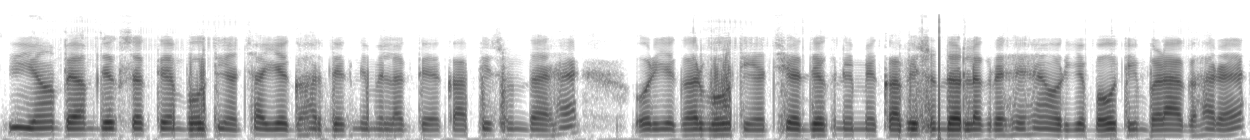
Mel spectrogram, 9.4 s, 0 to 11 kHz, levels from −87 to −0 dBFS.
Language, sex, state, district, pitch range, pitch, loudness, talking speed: Maithili, male, Bihar, Saharsa, 130-135 Hz, 130 Hz, -26 LUFS, 255 wpm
